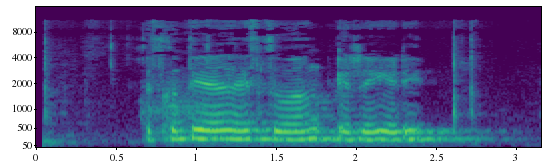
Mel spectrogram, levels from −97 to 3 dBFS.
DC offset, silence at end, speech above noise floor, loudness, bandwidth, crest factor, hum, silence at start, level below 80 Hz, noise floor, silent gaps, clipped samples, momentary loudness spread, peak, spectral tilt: under 0.1%; 0.4 s; 33 dB; -23 LUFS; 11.5 kHz; 18 dB; none; 0.05 s; -68 dBFS; -56 dBFS; none; under 0.1%; 19 LU; -8 dBFS; -6 dB/octave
